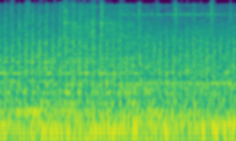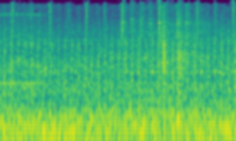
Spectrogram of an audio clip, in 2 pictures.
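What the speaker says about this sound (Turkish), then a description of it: "Denize açılmış olan Mark Holbrook, alçaktan uçan iri bir helikopterin sesini duyuyor." A large Chinook helicopter flies low overhead, its twin rotors thudding loudly and continuously with a heavy, buzzing engine drone.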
